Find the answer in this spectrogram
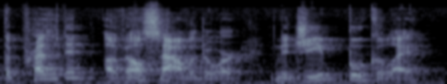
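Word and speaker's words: Nayib Bukele: president of el salvador najib bukolay look i see how it's spelled but i actually googled this and apparently that's how you say it announced via an event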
